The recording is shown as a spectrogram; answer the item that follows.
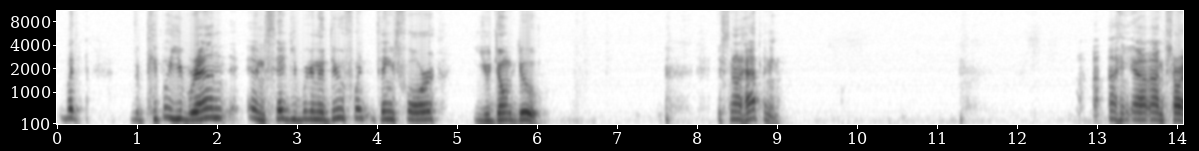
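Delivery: crying while speaking, tearful voice. Telling officials about promises not kept: crying while speaking. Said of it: "I don't mean to cry".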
